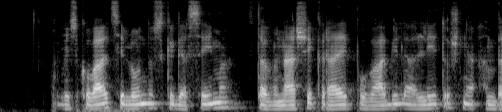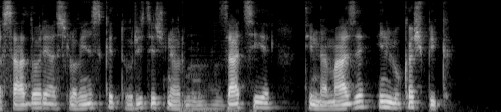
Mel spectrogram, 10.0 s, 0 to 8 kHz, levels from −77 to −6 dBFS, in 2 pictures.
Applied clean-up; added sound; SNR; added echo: neural mask model DeepFilterNet 3.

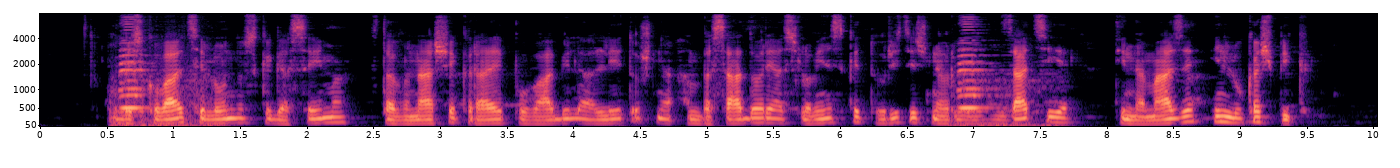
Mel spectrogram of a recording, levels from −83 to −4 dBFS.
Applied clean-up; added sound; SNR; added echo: classical method WPE with log-MMSE.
